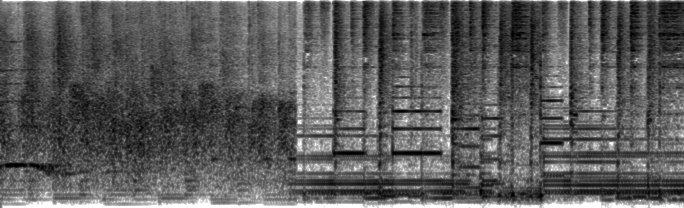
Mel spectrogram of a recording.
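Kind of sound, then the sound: crowd, applause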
